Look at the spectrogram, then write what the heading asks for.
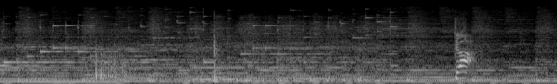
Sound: cell phone melody

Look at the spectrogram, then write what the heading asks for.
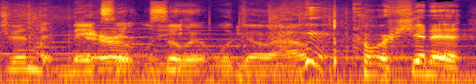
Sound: laughs

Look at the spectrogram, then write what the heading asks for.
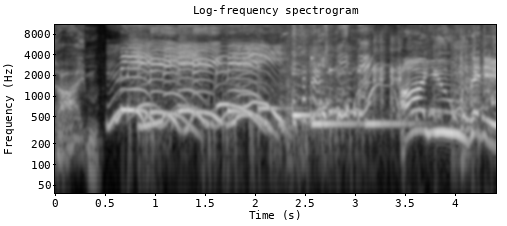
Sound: laughter

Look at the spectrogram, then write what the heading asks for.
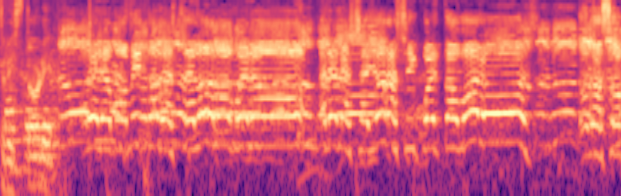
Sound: screaming in Spanish

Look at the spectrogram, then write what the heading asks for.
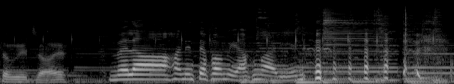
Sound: laughs

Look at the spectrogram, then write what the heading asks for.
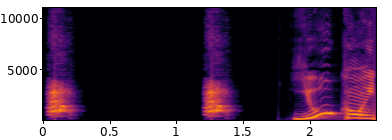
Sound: bark!

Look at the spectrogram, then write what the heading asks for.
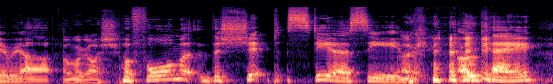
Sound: laughing

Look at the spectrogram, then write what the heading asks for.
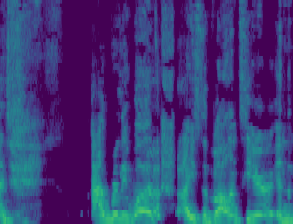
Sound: chuckles

